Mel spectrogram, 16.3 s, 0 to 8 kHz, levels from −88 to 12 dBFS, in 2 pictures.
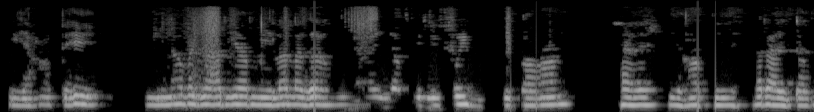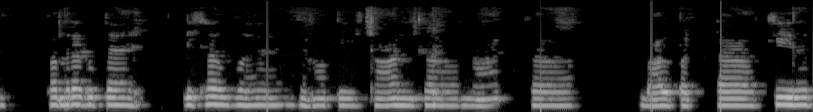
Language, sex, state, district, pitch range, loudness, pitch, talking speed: Hindi, female, Chhattisgarh, Balrampur, 185-205 Hz, -26 LUFS, 195 Hz, 120 wpm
